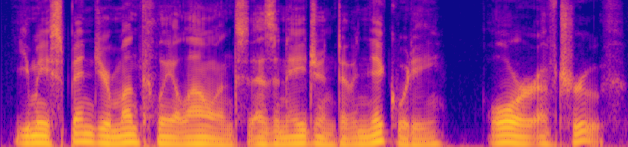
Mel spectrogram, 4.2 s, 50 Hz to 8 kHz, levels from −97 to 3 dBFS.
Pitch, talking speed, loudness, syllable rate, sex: 95 Hz, 200 wpm, -17 LUFS, 5.9 syllables/s, male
